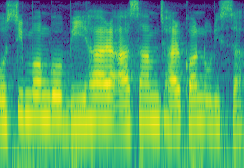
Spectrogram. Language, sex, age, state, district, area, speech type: Bengali, female, 60+, West Bengal, Purba Medinipur, rural, spontaneous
